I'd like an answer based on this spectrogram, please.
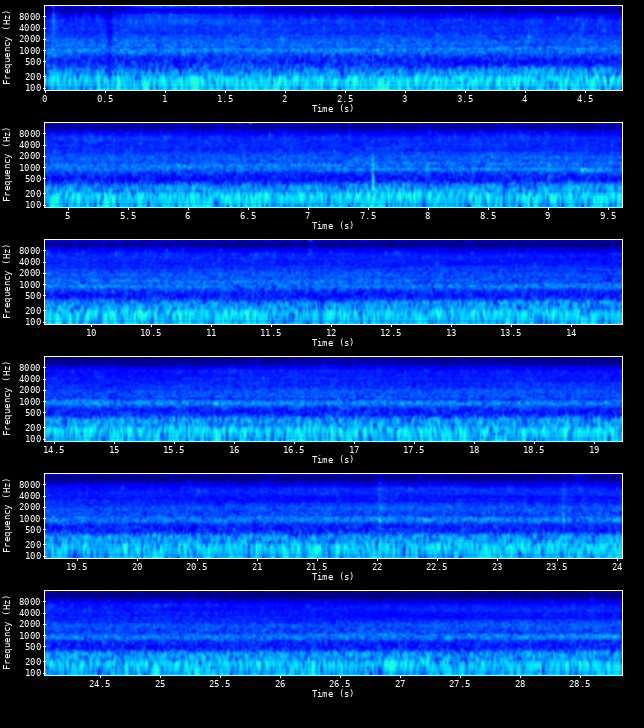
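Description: Hot oil sizzling steadily in a frying pan as milkfish pieces fry, with a single sharp click about seven seconds in.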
